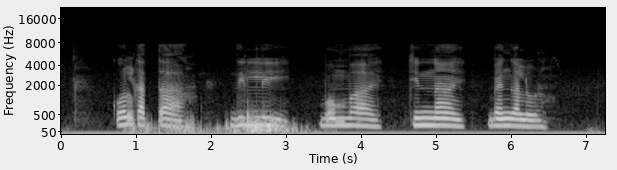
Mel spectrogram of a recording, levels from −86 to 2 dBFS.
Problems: constant background noise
